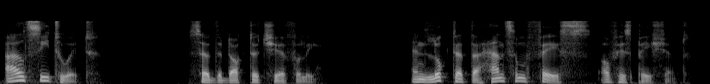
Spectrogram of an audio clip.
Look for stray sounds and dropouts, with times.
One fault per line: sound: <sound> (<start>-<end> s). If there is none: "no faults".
no faults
